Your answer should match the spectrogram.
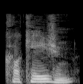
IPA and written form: kɑːˈkeɪ.ʒ (Caucasian)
